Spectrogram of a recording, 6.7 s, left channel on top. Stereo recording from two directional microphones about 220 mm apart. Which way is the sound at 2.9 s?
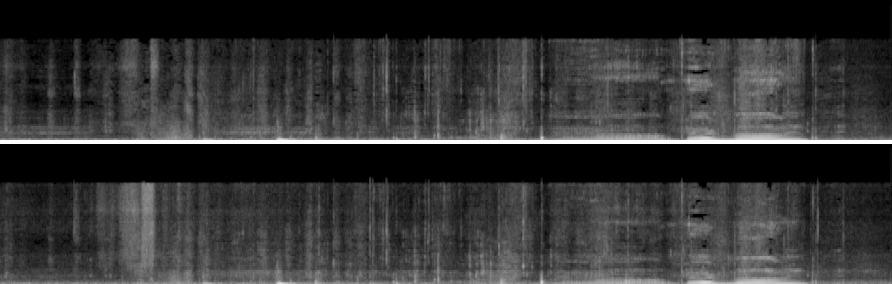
5° left (ahead or behind).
